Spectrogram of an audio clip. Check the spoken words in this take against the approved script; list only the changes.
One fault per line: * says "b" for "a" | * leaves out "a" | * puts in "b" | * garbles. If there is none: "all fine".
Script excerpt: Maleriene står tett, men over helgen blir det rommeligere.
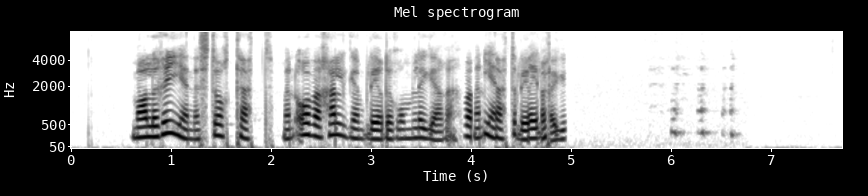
* garbles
